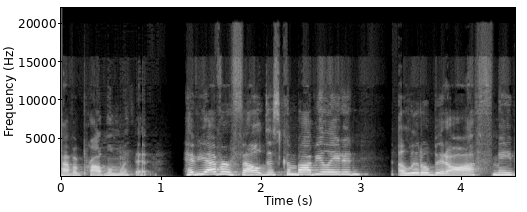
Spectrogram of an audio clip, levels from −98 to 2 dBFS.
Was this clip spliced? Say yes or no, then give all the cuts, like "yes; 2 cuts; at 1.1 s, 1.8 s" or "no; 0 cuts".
no; 0 cuts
